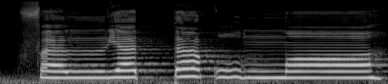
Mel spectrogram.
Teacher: Cara bacanya dipanjangkan lamnya 2 harokat saja. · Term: mad asli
